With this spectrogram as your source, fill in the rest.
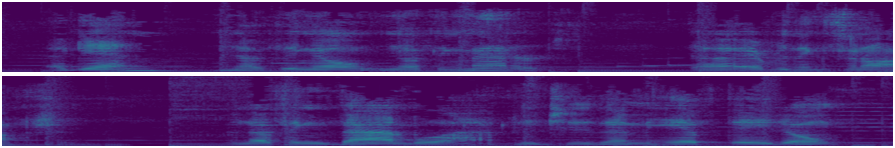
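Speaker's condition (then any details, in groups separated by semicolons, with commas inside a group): Cerebral palsy; stiff muscles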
